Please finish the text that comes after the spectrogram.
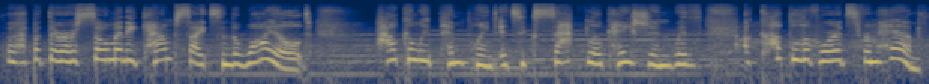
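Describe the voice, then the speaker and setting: A woman playing a worried, gentle young girl in a video game, speaking earnestly. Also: very high-pitched, moderate pace, soft background music. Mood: doubtful.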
